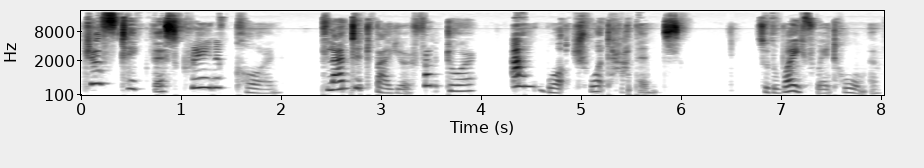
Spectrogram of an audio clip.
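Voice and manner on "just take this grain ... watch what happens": high, slow crone voice; slowly dole out the magic instructions; wise old woman. Acted. The old woman giving the grain of corn, slow crone. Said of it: "replied the old woman".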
